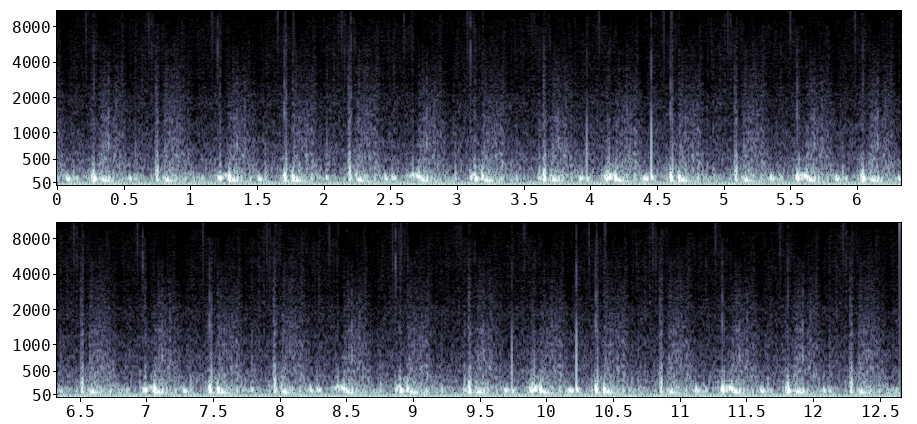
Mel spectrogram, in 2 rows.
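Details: Womb sound for baby sleep: steady, muffled, low heartbeat thumps at about 60 beats a minute over a soft whooshing rush of white noise and monotonous flowing sounds. Heartbeat.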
